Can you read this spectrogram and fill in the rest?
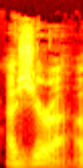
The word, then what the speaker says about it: Azura: Well, in the film Azura Sky, did I say her name right? Azura? – Azura.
